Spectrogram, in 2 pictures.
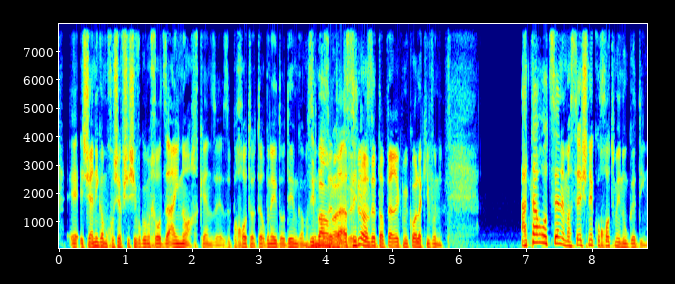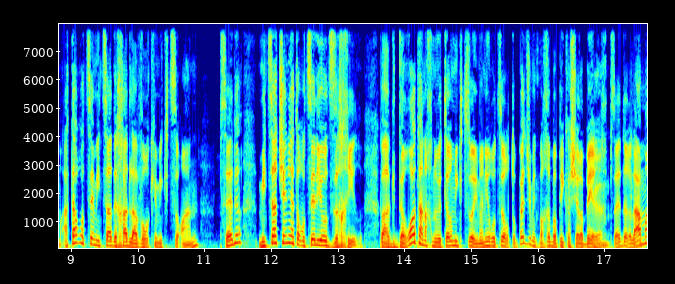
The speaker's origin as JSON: {"language": "Hebrew", "country": "United States", "tie": "born or raised there", "said": "אני גדלתי בארצות הברית."}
